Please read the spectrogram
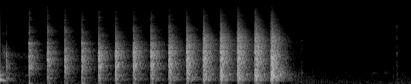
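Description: Bench chisel struck in quick light taps, about eight a second for some two and a half seconds, chopping down into the knife line to clear waste between dovetail pins.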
